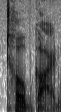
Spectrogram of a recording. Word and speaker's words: Tobe: It looks like Toby, but it's pronounced Tobe Gard, which I think is interesting.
